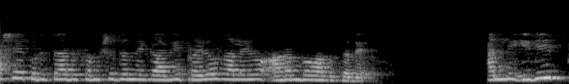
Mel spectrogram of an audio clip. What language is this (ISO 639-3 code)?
kan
